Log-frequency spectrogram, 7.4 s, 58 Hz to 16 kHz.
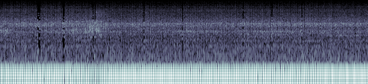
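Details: Steady, even low idle over about seven seconds with no whine or groan from a 2001 Dodge Dakota 4x4 4.7L after power steering pump replacement and bleeding; the pump runs quietly, normal idle.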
